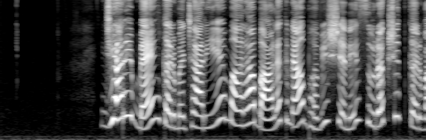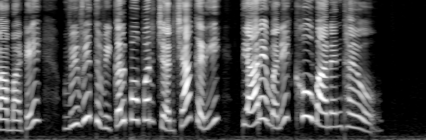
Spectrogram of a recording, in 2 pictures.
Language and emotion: Gujarati, happy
